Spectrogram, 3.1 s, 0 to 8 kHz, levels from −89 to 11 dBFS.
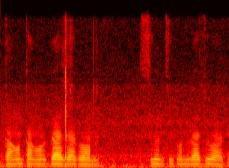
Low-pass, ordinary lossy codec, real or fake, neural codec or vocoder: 7.2 kHz; Opus, 64 kbps; real; none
